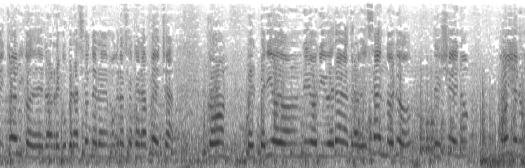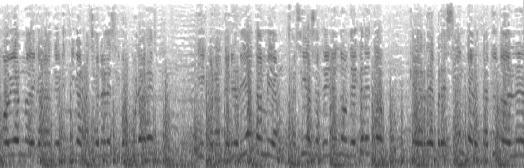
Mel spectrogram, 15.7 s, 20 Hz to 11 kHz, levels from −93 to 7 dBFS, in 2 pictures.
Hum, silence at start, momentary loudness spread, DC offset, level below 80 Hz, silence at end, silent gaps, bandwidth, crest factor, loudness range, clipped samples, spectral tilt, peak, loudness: none; 0 s; 5 LU; under 0.1%; -40 dBFS; 0 s; none; 10 kHz; 14 dB; 1 LU; under 0.1%; -6 dB/octave; -8 dBFS; -23 LUFS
